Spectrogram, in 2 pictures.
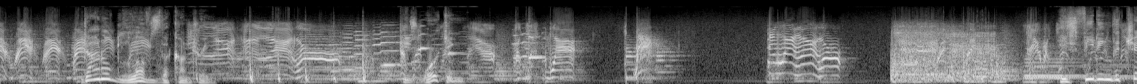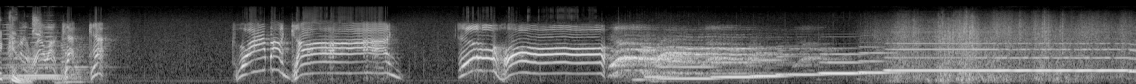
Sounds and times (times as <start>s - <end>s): Screaming: 16.0s - 17.8s.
